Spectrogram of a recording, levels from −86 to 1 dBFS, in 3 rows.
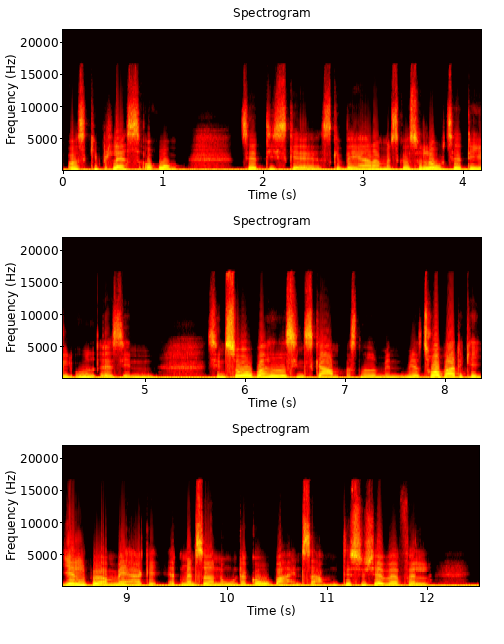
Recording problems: distortion; slight; 10 dB below the speech
low rumble; noticeable; throughout; 15 dB below the speech

